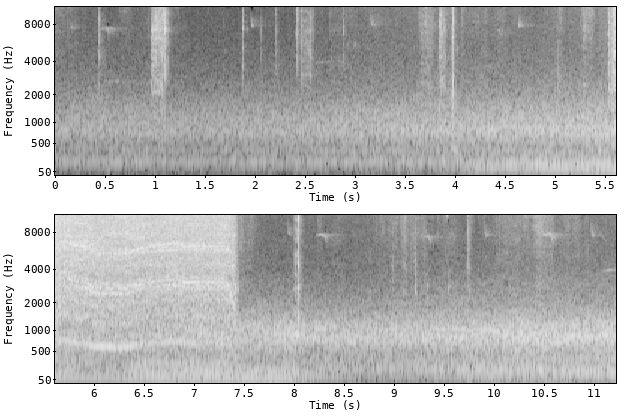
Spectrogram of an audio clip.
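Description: Power drill driving a screw into a deck stair tread. It starts about four seconds in and grows louder, is loudest for about two seconds in the middle with a whine that dips in pitch, then keeps running more quietly. The screw misses the framing wood behind the tread.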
